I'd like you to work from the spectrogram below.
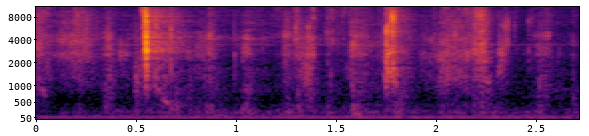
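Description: Crunchy bites into a Vietnamese sandwich: two crisp, sharp crunches stand out, the first louder, with quieter chewing and crackling around them and no talk.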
